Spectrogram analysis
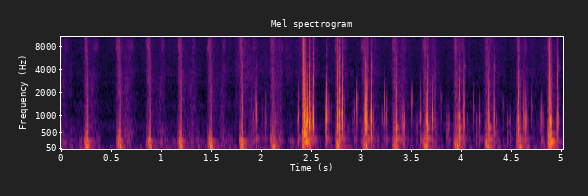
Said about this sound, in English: Whenever you pick up an arrowhead, did you hear like the distant beat of tribal drums? Yeah. Yeah, we did. We definitely.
